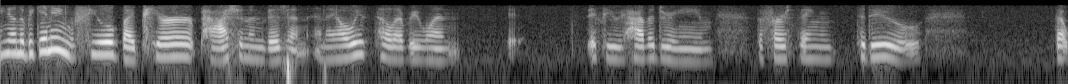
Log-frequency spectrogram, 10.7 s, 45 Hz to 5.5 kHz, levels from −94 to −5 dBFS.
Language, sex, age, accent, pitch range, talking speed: English, female, 20-39, American, 185-225 Hz, 150 wpm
